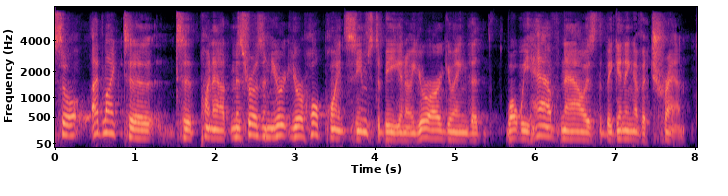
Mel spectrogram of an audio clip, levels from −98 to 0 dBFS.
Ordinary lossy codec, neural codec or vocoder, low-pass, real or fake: AAC, 32 kbps; codec, 16 kHz, 4.8 kbps, FACodec; 7.2 kHz; fake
